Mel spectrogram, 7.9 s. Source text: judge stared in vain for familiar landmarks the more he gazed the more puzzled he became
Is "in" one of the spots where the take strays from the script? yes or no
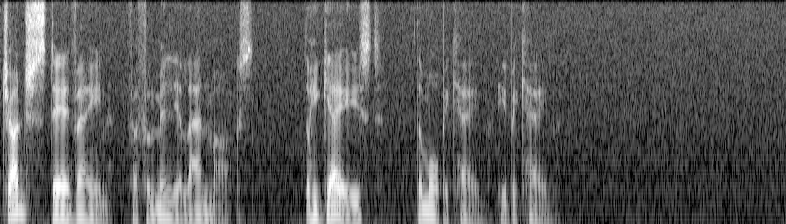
yes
